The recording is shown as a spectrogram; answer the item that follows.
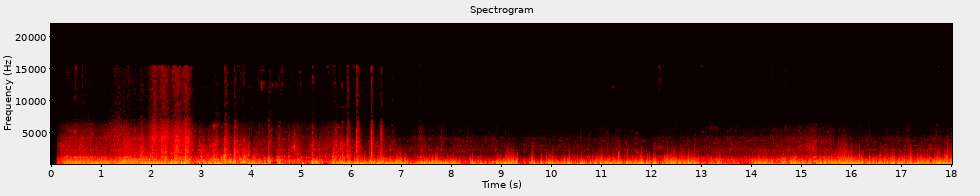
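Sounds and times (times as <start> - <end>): clickety-clack of wheels on track: 0.1 - 18.0
train wheels rumbling on rails: 0.1 - 18.0.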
